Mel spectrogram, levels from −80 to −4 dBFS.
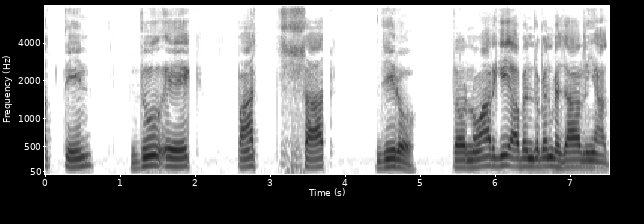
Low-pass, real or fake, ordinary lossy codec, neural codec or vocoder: none; real; none; none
